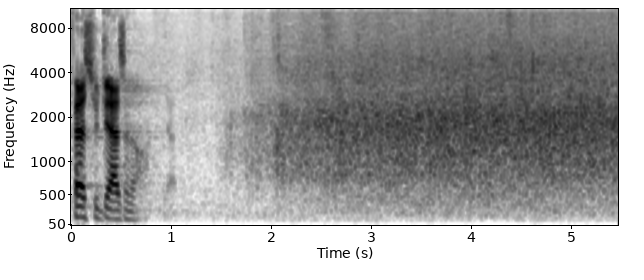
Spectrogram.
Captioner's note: applause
